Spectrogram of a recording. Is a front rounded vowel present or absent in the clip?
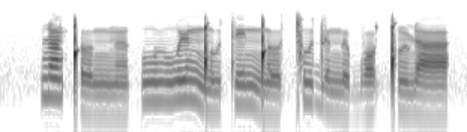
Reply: present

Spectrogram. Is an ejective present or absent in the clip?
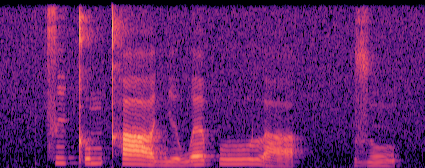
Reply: present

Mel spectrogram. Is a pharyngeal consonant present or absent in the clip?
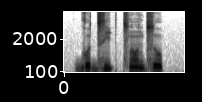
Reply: absent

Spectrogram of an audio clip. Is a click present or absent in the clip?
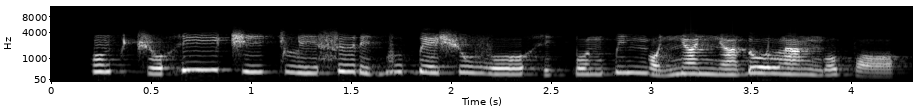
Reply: absent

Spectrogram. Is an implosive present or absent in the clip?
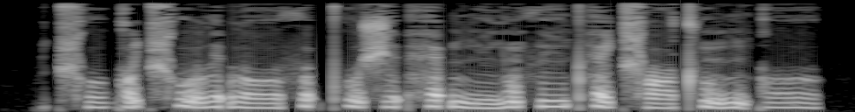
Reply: absent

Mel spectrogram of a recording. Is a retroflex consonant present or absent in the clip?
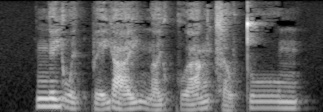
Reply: absent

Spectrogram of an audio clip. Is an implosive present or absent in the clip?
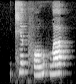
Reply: absent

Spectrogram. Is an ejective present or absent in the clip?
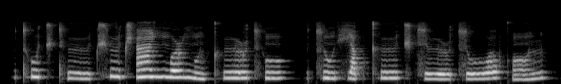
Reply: present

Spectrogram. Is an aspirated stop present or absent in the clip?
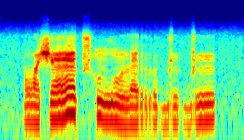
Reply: present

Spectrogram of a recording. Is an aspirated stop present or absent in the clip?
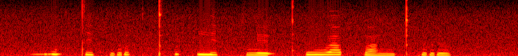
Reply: present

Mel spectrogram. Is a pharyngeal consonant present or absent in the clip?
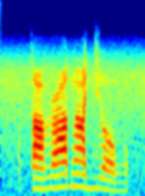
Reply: present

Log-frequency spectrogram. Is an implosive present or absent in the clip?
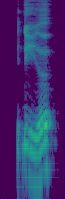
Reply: present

